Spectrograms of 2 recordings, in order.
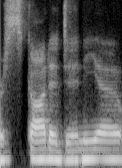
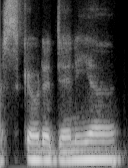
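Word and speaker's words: scotodinia: Yeah, the two pronunciations are Scotadinia or Scotadinia.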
